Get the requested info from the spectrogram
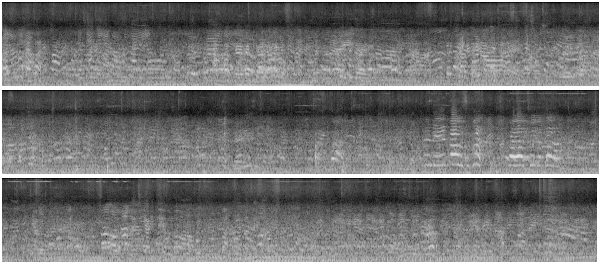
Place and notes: Ln., Sec., Xi’an St., Beitou Dist., Taipei City - Traditional markets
